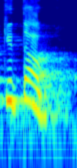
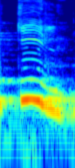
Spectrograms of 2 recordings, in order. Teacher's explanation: जब छोटी की मात्रा पढ़ते हैं तो हम बोलते हैं की, लेकिन जब बड़ी की मात्रा पढ़ते हैं हम तो हम उस पर थोड़ा सा जोर डाल के बोलते हैं की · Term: बड़ी ई की मात्रा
